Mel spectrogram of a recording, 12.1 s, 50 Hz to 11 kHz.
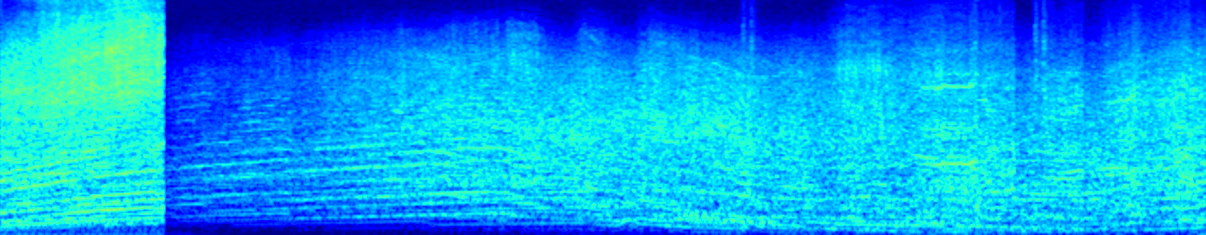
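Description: Race cars in Assetto Corsa, including a Ferrari 458 and a BMW Z4, accelerating together off the line at Spa, a dense, steady engine roar that swells after a brief sharp cut and holds loud throughout.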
